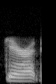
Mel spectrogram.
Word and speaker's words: Garrett: Garrett, yeah.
